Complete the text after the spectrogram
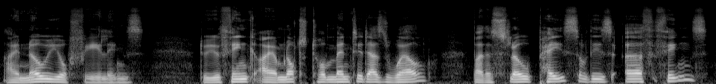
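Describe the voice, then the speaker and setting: A man's voice: medium pitch, a little slow, a little mellow, no echo, clean studio sound, close to an everyday voice. A man voicing a stern, dutiful male wind creature with a stiff, stubborn, scolding manner in a narrated story. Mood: gruffly consoling.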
